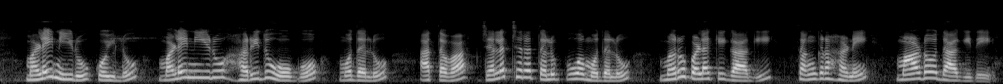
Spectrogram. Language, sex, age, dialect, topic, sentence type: Kannada, female, 31-35, Mysore Kannada, agriculture, statement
